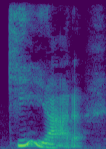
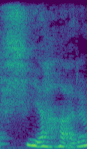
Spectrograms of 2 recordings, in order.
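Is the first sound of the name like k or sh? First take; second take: k; sh. First: The name begins with a hard k sound. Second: The name begins with a soft sh sound. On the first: The speaker calls it right. "mas é Chiara" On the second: The speaker calls it wrong. "não é Chiara"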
